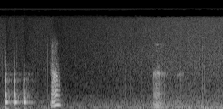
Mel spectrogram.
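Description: A woman groans and moans in pain close by.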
